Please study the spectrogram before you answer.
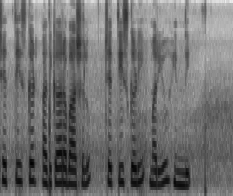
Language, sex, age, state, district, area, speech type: Telugu, female, 60+, Andhra Pradesh, N T Rama Rao, urban, read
